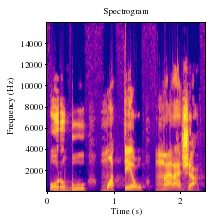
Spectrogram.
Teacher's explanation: Só a título de exemplificação, observem aqui, ó, oxítonas. A última sílaba é a tônica.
